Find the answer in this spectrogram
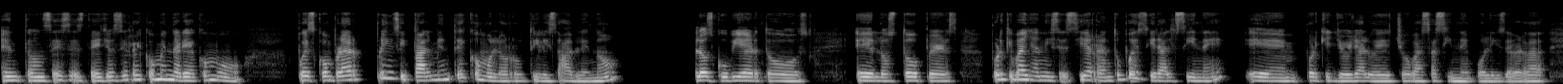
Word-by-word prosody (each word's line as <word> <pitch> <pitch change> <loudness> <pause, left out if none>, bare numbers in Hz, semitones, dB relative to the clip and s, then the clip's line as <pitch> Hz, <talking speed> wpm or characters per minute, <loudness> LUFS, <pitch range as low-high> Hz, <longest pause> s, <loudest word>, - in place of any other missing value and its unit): Entonces, 185 0 +1
este, 170 -2 0
yo 185 +2 0
sí 200 +3 -2
recomendaría 220 -5 +3
como, 190 -6 -2 0.5
pues 195 -1 +1
comprar 200 +4 +1
principalmente 215 - +1
como 180 -2 0
lo 155 -1 -1
reutilizable, 150 -1 -3
¿no? 155 +5 -1 0.7
Los 185 0 +5
cubiertos, 170 -4 +1 0.4
eh, 175 -1 +5
los 160 -2 -2
tuppers, 165 -2 +1 0.3
porque 230 - +2
vaya 220 -3 +4
ni 185 -1 -2
se 175 - -4
cierran. 175 -4 -1
Tú 220 - -2
puedes 250 +1 -1
ir 170 - +1
al 160 0 -3
cine, 165 - -2
eh, 160 -3 0
porque 170 -2 -1
yo 155 0 +1
ya 160 +1 0
lo 155 -1 -1
he 150 0 +2
hecho, 150 +2 -2
vas 150 +1 -2
a - - -3
Cinépolis, 145 -3 -2
de - - -2
verdad, 145 +1 -1
170 Hz, 155 wpm, -22 LUFS, 155-185 Hz, 0.7 s, Los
